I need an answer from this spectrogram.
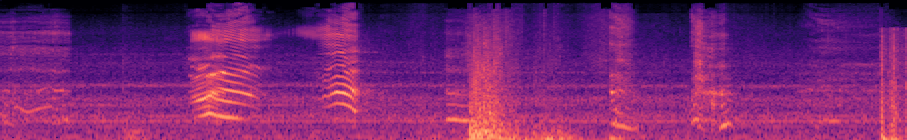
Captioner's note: groaning; coughing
